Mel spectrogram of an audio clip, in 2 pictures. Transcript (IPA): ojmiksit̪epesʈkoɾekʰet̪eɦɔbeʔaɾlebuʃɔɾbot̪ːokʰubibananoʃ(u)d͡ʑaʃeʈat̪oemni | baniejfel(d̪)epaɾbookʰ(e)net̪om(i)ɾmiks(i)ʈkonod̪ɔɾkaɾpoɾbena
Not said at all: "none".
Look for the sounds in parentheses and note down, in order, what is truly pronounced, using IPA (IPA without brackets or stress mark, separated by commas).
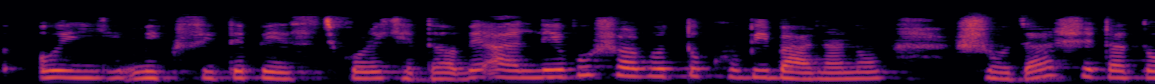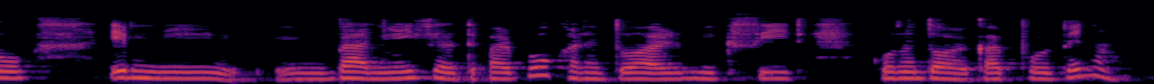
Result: o, t̪, a, a, i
